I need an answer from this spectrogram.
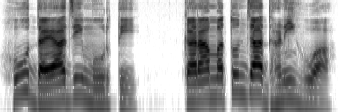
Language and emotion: Sindhi, neutral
